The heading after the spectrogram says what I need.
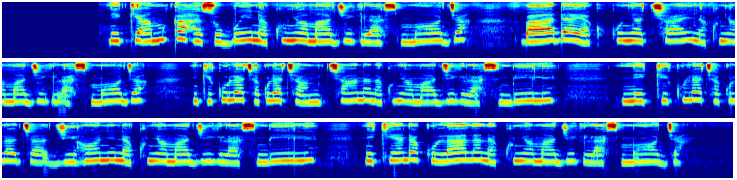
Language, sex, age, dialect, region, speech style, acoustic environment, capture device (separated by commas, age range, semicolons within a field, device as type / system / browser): Swahili, female, 18-24, Kenya - Mombasa, Kenya, relaxed; happy; focused, silence; nature, mobile / Linux / Chrome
